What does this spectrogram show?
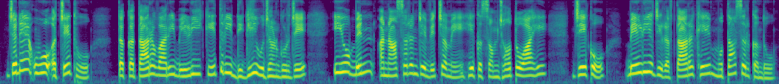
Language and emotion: Sindhi, neutral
